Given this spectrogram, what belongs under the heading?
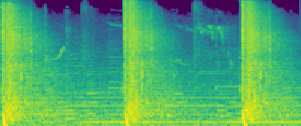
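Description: Three sharp gunshots in the game Surroundead ring out about every second and a half, each with a crisp crack and a short echoing tail over a steady hum.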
